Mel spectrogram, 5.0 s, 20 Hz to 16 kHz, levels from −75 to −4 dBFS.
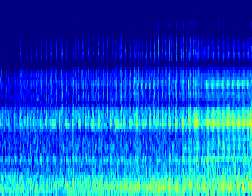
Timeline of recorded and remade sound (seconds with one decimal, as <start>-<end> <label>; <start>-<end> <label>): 0.0-3.9 recorded; 3.9-5.0 remade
